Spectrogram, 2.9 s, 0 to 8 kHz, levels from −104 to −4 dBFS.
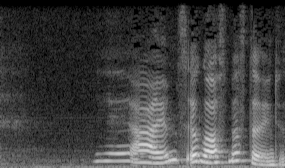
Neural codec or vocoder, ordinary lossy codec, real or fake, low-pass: none; none; real; none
